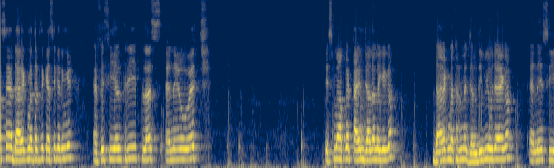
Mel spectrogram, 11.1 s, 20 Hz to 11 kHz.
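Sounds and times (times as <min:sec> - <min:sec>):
marker writing on whiteboard: 0:00.8 - 0:11.0.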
